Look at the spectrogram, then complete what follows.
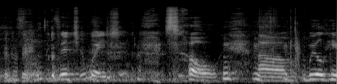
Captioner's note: people chuckling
